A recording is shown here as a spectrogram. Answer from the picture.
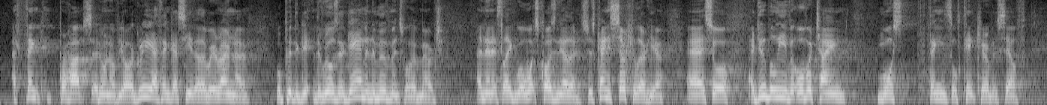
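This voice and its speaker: A man talks at a very fast pace with a fairly high pitch and ordinary pitch variation. Room echo is audible. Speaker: grappling and MMA coach. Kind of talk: coaching seminar Q&A. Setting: gym training camp with group.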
